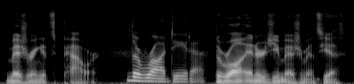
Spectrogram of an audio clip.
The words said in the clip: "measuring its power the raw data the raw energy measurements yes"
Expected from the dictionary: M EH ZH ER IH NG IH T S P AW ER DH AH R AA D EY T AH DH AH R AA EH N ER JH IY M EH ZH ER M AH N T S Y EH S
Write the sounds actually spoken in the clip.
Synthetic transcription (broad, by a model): M EH ZH ER IH NG IH T S P AW ER DH AH R AA D EY T AH DH AH R AA EH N ER JH IY M EH ZH ER M AH N T S Y EH S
